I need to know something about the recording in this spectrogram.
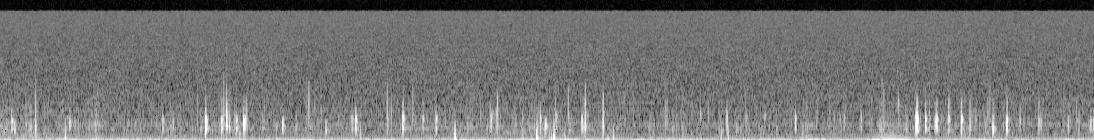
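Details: Bowel sounds heard through a stethoscope placed around the belly, recorded mainly to show stethoscope placement: irregular gurgles and rumbling clicks over a low steady hum; ordinary active bowel sounds.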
